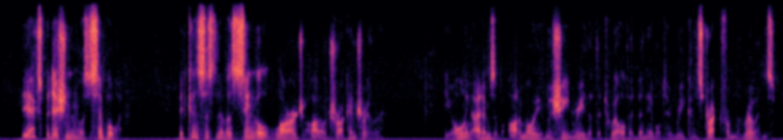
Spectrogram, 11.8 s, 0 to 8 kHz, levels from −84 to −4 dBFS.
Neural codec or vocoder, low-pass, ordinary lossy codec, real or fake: codec, 16 kHz, 8 kbps, FreqCodec, smaller model; 7.2 kHz; Opus, 16 kbps; fake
